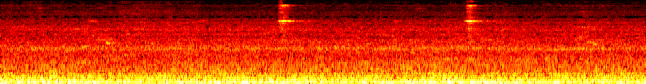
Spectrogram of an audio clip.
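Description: Passenger train running along the track, heard from on board: a steady low rumble of wheels and running gear, with a couple of brief sharp high ticks from the wheels or carriage.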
